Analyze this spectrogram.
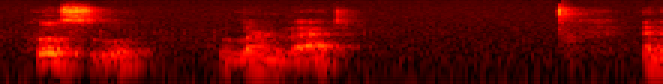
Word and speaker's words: Hösl: It's pronounced Hösl.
